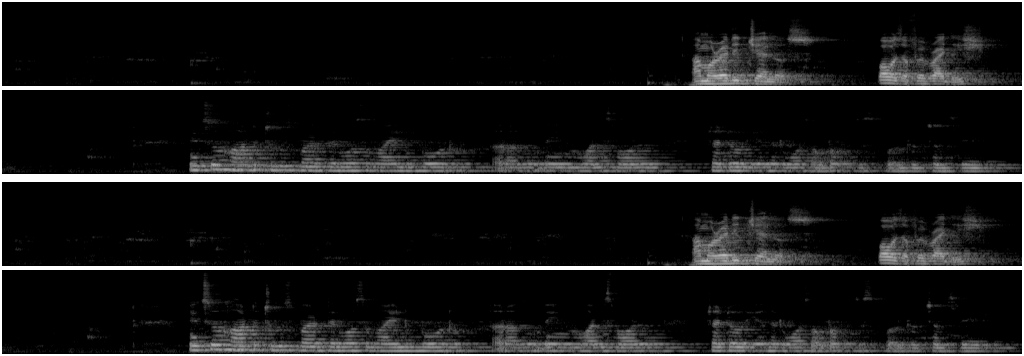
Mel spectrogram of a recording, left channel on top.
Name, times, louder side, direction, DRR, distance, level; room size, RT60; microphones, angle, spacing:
voice 1, 6.9-8.1 8.8-9.8, left 1 dB, 15° left, 8 dB, 0.4 m, -28 dB
voice 2, 12.1-16.8 17.3-20.1, right 1 dB, 70° right, 6 dB, 1.2 m, -34 dB
15.0 x 6.8 x 4.0 m, 1.2 s
head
